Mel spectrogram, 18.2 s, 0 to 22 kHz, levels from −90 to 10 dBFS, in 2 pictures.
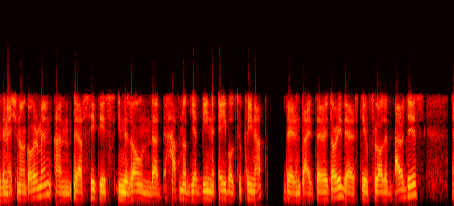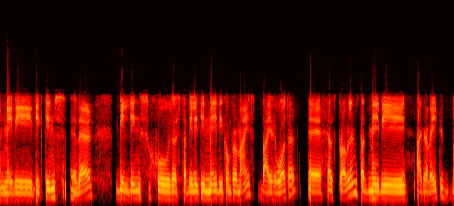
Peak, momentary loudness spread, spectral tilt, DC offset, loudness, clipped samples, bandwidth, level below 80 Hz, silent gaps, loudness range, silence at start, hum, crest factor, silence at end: -8 dBFS; 6 LU; -7 dB/octave; under 0.1%; -28 LUFS; under 0.1%; 6.8 kHz; -68 dBFS; 5.37-5.66 s, 8.97-9.03 s, 10.42-10.48 s, 11.33-11.39 s, 14.18-14.24 s, 15.10-15.24 s, 15.81-15.86 s; 1 LU; 0 s; none; 20 dB; 0 s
